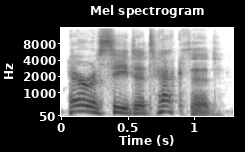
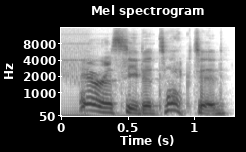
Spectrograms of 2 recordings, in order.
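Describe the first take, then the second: First: Said through a laugh, falling at the end; half-laughing, amused; laughing read. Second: A higher mock fanatic's voice, HERESY punched; mock zealot. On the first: Real, not acted. Reads chat line, laughing. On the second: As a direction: play a zealot sounding the alarm, tongue in cheek. Repeats chat line in mock voice.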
